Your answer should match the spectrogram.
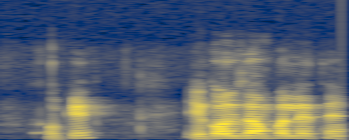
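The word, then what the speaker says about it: ø: कैसे रिप्रेजेंट करते हैं हम लोग, इस फाई जैसे वर्ड से डिफाइन करते हैं, वैसे इसको डेनिस लेटर बोलते हैं, इसको प्रोनाउंस करते हैं ओ, ठीक है।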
